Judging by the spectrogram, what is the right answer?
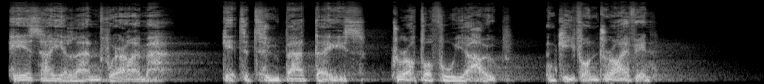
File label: Male Repo, Male One, en; Dialog; Warframe; Solaris Venus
